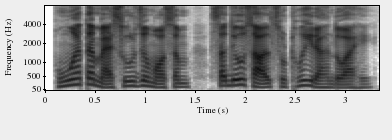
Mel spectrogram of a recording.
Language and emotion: Sindhi, neutral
